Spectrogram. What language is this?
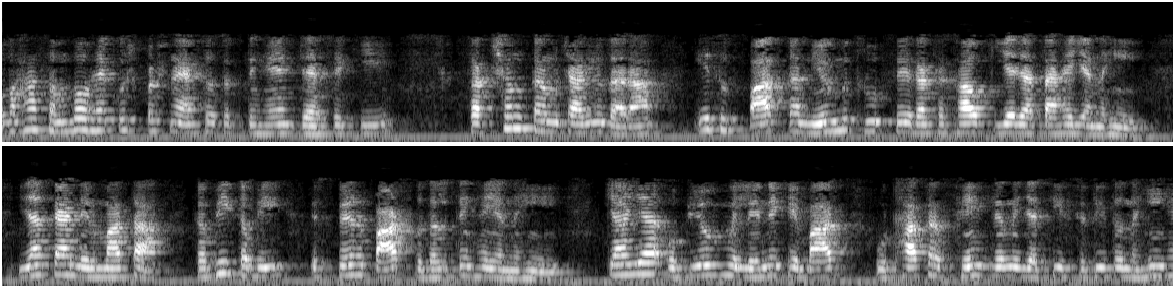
Hindi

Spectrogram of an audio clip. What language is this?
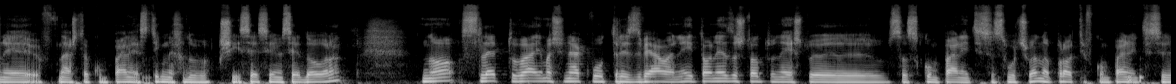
Bulgarian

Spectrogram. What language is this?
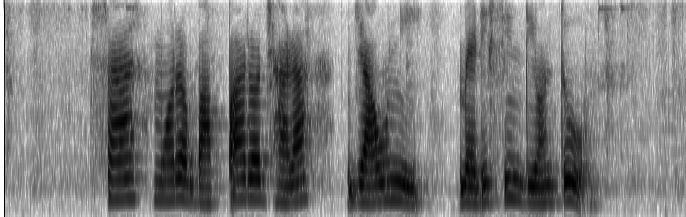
Odia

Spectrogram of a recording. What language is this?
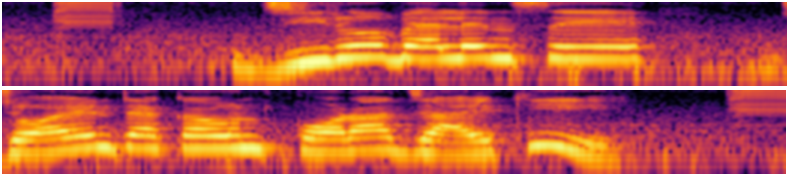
Bangla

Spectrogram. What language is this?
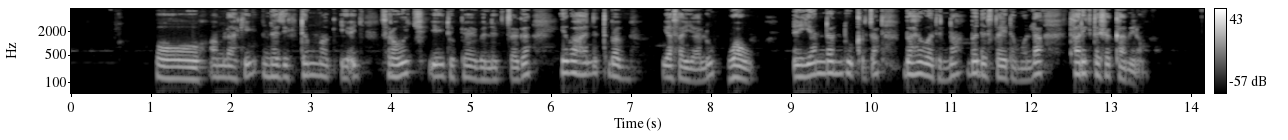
Amharic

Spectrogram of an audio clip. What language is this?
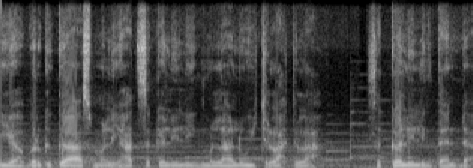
Indonesian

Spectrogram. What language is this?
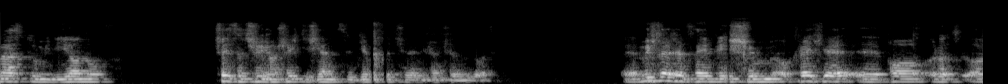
Polish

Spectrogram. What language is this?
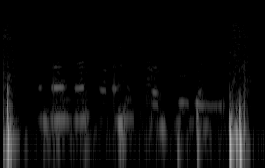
Pashto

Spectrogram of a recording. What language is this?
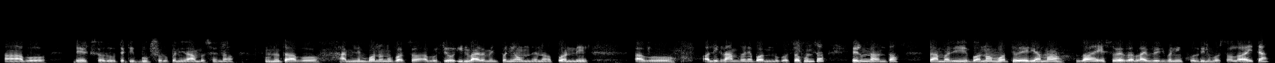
Nepali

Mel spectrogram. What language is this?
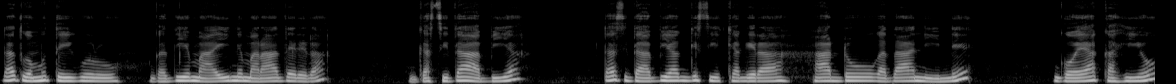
Kikuyu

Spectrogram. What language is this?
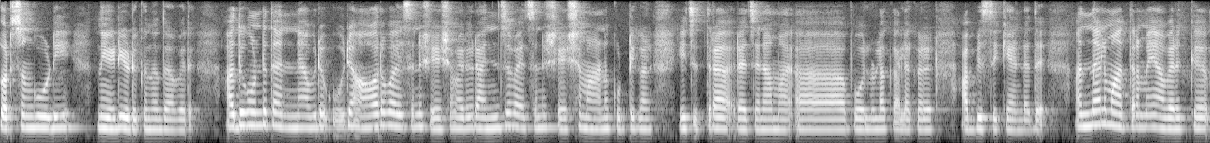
Malayalam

